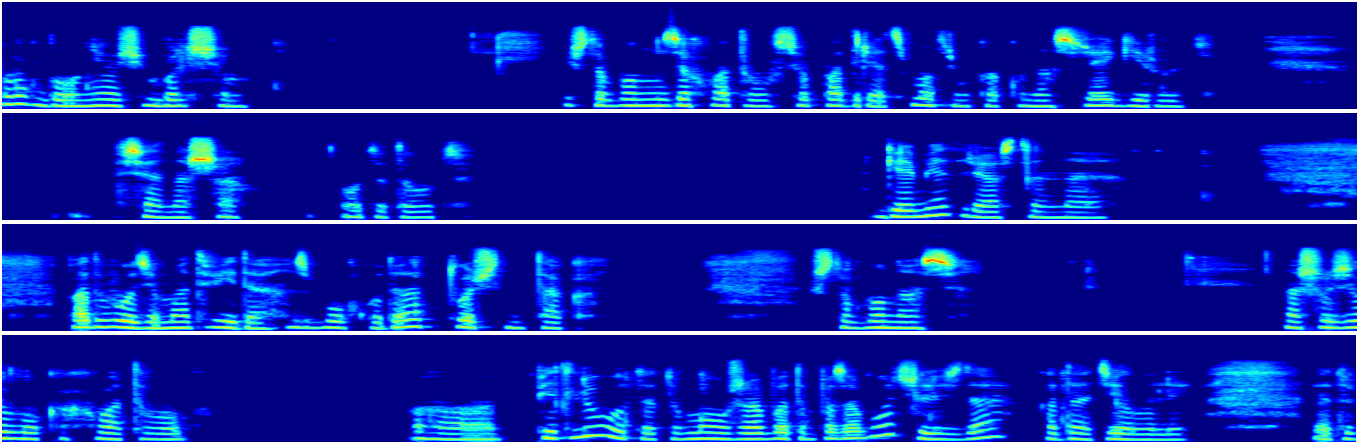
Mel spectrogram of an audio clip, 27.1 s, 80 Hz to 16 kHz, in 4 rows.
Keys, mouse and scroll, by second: 12.7-14.8 middle drag, 13.9 KP_1, 14.2 KP_3, 15.2 middle click, 16.1 z, 17.3 z, 18.2 g, 19.3 middle click, 20.8-22.9 middle drag, 22.9-23.7 scroll down 1, 23.7-27.0 middle drag, 25.0 Tab.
